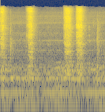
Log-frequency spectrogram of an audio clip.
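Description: Aerosol hairspray can spraying in short hissing bursts: one at the start, one about half a second in, and two close together about a second and a half in.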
